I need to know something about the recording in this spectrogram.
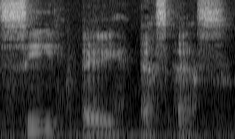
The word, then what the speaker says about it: Cass: pronunciation they expelled at C a SS which is hard C followed by the vowel and consonant cluster that makes the sound ass so Cass as opposed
